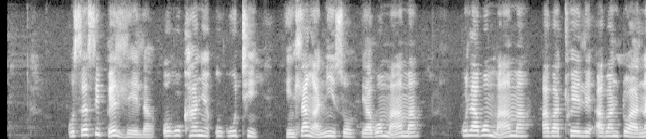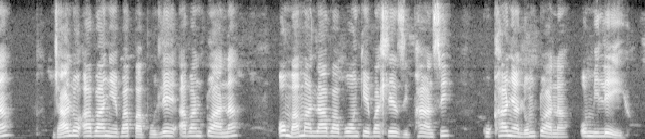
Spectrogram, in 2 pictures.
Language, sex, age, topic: North Ndebele, female, 36-49, health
